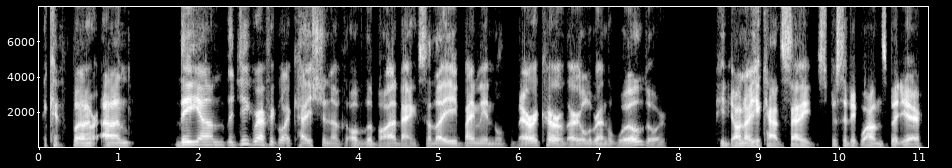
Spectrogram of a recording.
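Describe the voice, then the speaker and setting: A man's voice: lowish voice, moderate pace, fairly bright tone, no room sound, clean studio sound. A man from Australia asking a question casually with slight hesitation. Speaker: audience member.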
